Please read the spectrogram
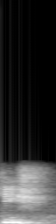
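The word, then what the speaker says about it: quiche: looks up he goes I have a quickie she goes no Mr President that's pronounced Kish could you make little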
